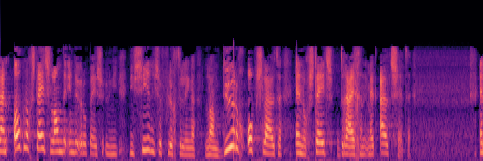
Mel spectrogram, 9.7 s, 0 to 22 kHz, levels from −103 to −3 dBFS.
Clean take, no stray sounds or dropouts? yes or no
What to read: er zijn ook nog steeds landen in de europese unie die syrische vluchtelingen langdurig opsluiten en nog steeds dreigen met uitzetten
yes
